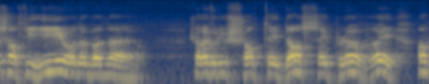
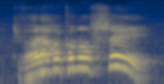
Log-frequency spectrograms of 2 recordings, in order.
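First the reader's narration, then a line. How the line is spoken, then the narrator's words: Inner voice crying out. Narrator (French): une voix criait en moi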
